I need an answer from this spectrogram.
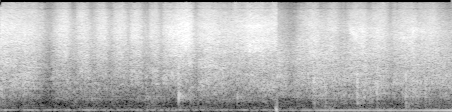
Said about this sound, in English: Teresa, I've given this another scrub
